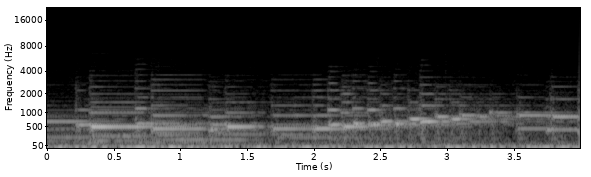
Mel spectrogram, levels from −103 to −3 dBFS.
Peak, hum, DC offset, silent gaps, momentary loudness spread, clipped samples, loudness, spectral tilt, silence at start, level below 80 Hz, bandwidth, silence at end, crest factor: -30 dBFS; none; under 0.1%; none; 9 LU; under 0.1%; -46 LUFS; -6.5 dB/octave; 0 s; -58 dBFS; 4.8 kHz; 0 s; 14 dB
